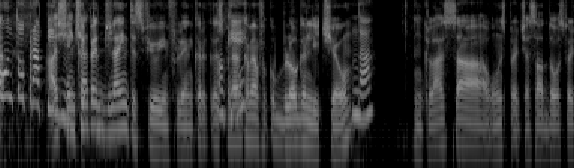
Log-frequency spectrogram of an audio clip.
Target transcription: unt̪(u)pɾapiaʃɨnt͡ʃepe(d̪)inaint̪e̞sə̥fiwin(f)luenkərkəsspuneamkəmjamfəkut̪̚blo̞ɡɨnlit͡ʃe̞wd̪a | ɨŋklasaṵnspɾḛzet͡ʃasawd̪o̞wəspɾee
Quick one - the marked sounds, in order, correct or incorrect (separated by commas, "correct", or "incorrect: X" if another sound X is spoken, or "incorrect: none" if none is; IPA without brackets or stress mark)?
incorrect: o, correct, correct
